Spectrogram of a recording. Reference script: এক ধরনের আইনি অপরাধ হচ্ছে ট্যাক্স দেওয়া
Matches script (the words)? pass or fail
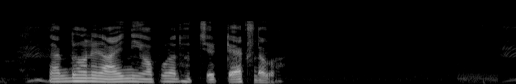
pass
